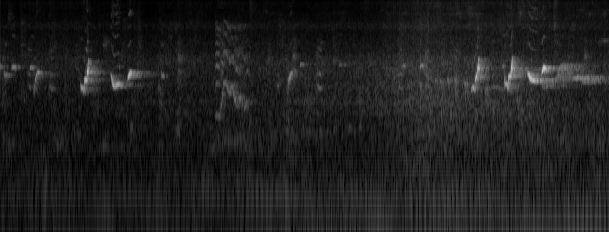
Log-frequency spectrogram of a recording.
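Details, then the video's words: Bulbul song from an aviary, used as a lure: short bright whistled chirps in small groups, separated by quieter gaps, over a steady low engine-like hum. "PANCINGAN CUCAK EMAS \ KUTILANG EMAS"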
